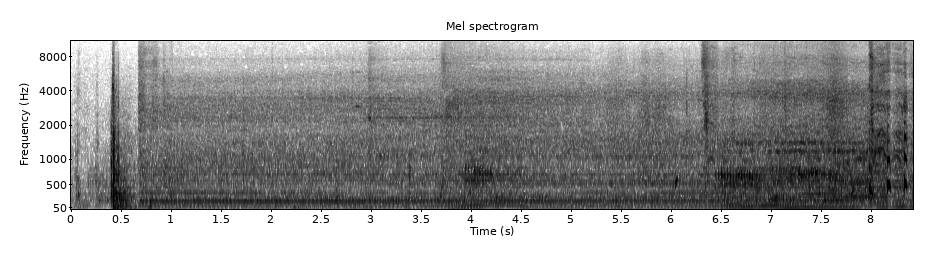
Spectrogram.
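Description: A car door shuts with a sharp thud about half a second in, then the car's engine runs steadily. Near the end a low rumble grows as the car pulls away.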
